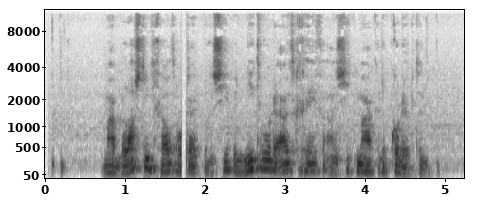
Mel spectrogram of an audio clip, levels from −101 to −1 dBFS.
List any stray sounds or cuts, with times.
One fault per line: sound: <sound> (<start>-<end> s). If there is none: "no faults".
sound: dropout (1.7-1.8 s)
